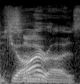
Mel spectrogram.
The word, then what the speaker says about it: gyros: But I think it's spelt with a G, but it's pronounced like euro... But you're in Europe. – Yeah, gyros.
